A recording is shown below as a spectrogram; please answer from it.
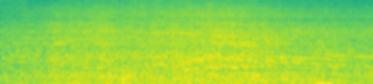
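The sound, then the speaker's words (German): A steady, broad rumble of a train moving through the Storkower Straße S-Bahn station in Berlin in early February, with a brief low thump near the end; no voices are heard. “S-Bahnhof Storkower Straße in Berlin, Anfang Februar.”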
